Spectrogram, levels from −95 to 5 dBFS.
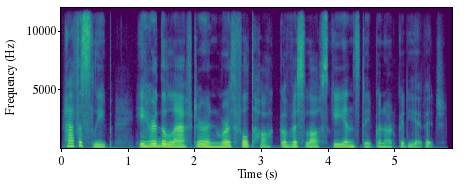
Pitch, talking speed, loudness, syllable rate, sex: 180 Hz, 145 wpm, -18 LUFS, 4.3 syllables/s, female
